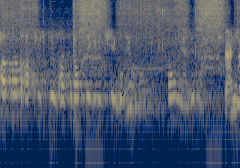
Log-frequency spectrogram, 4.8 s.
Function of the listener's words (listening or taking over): taking over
